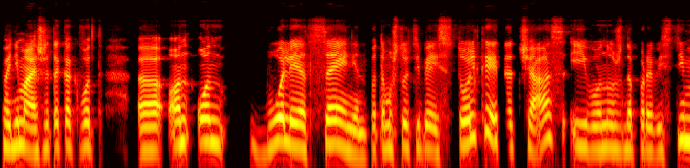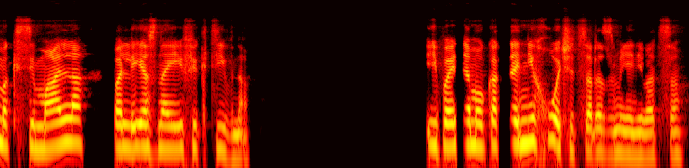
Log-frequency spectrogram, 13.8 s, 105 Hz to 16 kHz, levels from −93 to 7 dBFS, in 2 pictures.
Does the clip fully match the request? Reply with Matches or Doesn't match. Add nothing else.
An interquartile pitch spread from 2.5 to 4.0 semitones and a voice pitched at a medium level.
Doesn't match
